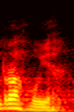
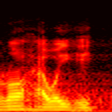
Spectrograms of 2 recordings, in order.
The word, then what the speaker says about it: Rahawayh: Ya, Syekh Al-Badr mengatakan wahum Ishaq bin Rahuyah, di antaranya adalah Ishaq ibn Rahuyah, itu Ishaq ibn Ibrahim ibn Makhlad Al-Hanzali Al-Khurasani, dikenal dengan Ibnu Rahuyah, atau orang Nahu menyebutnya Ibnu Rahawayhi. Ya, orang nahu membacanya rahawaihi.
